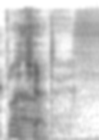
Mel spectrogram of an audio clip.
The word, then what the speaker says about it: Blanchett: I can't even pronounce her last name. – Blanchett.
